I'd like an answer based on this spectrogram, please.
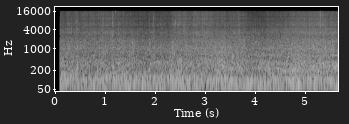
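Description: Wind buffeting the microphone, a steady low rumble, over small waves lapping against a rocky shoreline.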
